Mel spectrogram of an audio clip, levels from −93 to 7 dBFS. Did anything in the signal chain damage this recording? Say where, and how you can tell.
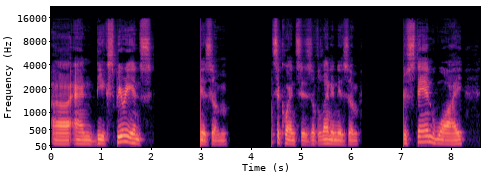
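Yes. A clipped start after a pause at playback: after "and the experience" (2.38 s), and at 3.87 and 6.51 s, about 0.5–0.6 s of speech is swallowed, unlike muted pauses, which lose none.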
